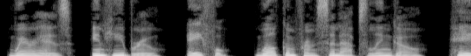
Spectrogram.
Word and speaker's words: איפה: Today's magic phrase, where is, which in Hebrew is, Afo.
